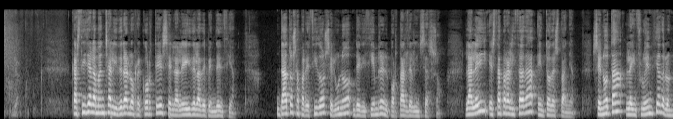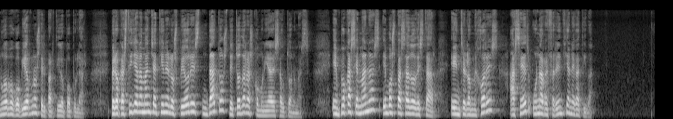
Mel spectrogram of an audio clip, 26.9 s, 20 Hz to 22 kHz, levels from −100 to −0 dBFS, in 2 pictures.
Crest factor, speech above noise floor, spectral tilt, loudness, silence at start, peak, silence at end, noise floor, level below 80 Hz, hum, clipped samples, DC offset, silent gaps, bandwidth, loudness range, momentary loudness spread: 20 dB; 47 dB; -4.5 dB/octave; -19 LUFS; 0.05 s; 0 dBFS; 1.65 s; -67 dBFS; -72 dBFS; none; under 0.1%; under 0.1%; none; 15.5 kHz; 4 LU; 13 LU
